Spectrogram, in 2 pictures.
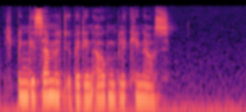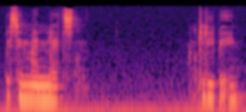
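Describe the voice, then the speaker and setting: An actress in a German radio play as a young woman consumed by desperate love, speaking slowly and intensely in a breathy near-whisper. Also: medium pitch, level tone, darkish tone, slight background noise, natural voice. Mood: feverish, pleading. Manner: slow, halting, intense, poetic delivery. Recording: 1970s radio drama studio recording.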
